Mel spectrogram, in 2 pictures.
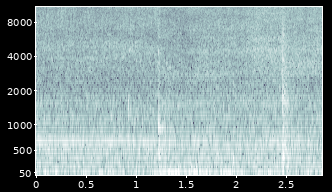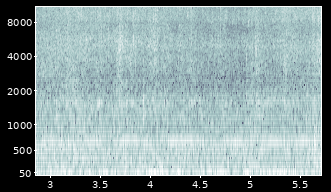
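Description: Faint sizzling of pigeon legs, hearts and livers browning in a small stainless-steel saucepan while tomato paste is stirred in with a spatula, with a thin steady tone underneath and a light tap about two and a half seconds in.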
